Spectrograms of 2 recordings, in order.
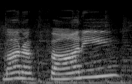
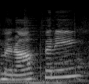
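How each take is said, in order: First: The stress falls on the 'pha' syllable. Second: The stress does not fall on 'pha'. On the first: The speaker calls it wrong. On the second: The speaker calls it right.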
